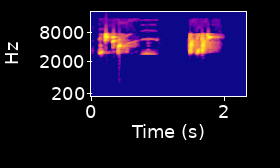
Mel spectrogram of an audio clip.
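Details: Training song of a European goldfinch for tutoring pet birds: a brief cluster of sharp twittering chirps, a faint thin note, then a second short group of rapid tinkling notes.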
